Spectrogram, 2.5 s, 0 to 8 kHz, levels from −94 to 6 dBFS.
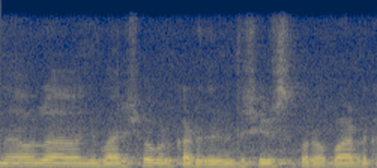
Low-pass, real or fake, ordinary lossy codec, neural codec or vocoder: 7.2 kHz; real; none; none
